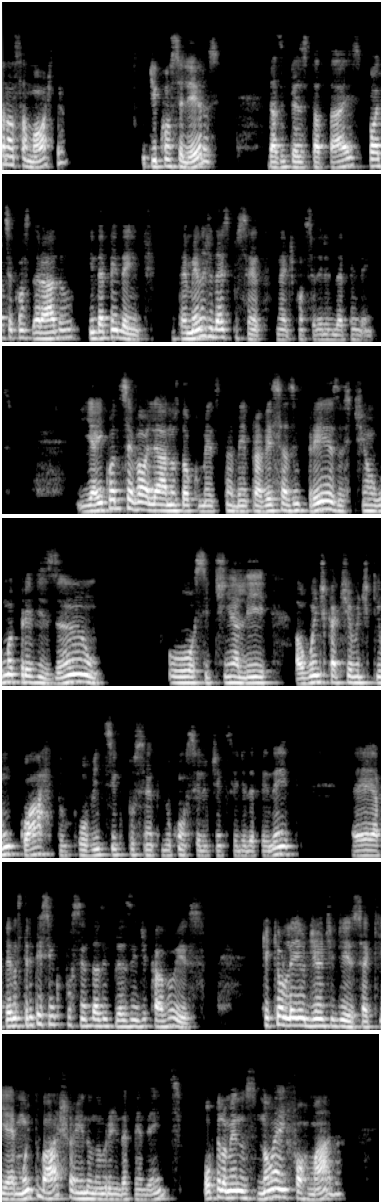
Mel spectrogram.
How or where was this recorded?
video call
